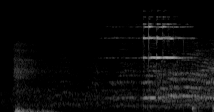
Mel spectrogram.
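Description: The Senate president's hand bell rung rapidly several times for about a second near the end, calling the chamber to order. A soft low thump comes about a quarter second in.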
